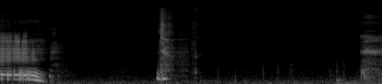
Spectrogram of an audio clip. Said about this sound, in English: Let me clear my throat.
